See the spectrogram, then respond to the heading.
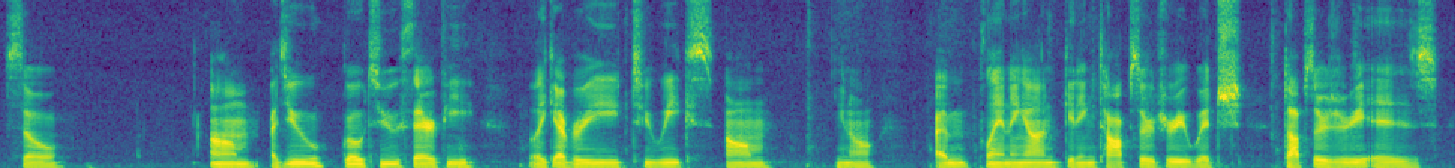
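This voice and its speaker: Man, 20s, casual vlog; low, flat, crisp delivery, hesitant with lots of fillers. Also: takes it slowly. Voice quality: slightly crackly. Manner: soft-spoken, hesitant, many fillers. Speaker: vlogger.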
